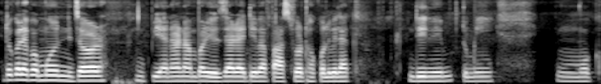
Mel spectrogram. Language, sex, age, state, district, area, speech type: Assamese, male, 18-30, Assam, Golaghat, rural, spontaneous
